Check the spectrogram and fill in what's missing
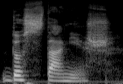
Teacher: It has the phoneme of sh at the end of it. So you have to make the duck face, and it's not a sh sound.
